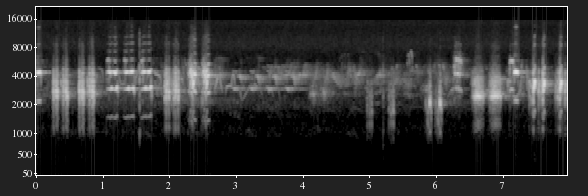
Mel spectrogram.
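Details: Great crested grebe with chicks, Tovačov ponds, Czech Republic, 2013–2014. Bursts of shrill, piping peeps and a few ringing notes, then a quieter stretch of thin twitters, then another lively run of high calls.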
